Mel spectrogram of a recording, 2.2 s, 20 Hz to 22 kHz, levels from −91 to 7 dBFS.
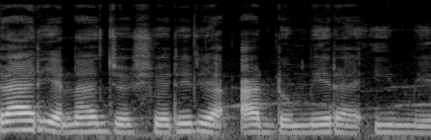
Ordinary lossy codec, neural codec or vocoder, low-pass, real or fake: none; vocoder, 44.1 kHz, 128 mel bands every 512 samples, BigVGAN v2; 19.8 kHz; fake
